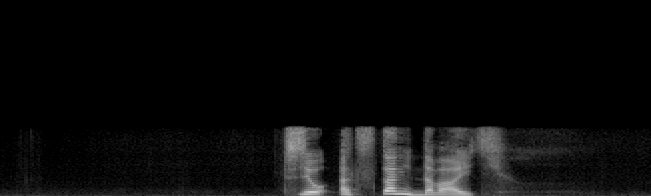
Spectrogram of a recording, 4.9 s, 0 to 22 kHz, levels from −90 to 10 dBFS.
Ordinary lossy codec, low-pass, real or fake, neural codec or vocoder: none; none; fake; codec, 16 kHz, 0.8 kbps, ZipCodec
